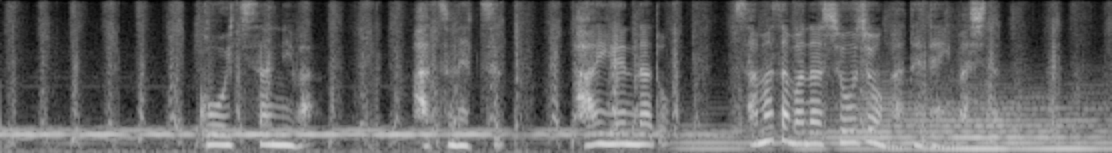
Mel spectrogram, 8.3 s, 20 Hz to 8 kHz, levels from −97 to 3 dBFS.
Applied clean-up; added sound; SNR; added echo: none; Sawing; 16 dB; none.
